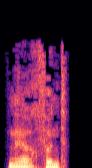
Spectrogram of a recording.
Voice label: "nervend", German; adjectives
